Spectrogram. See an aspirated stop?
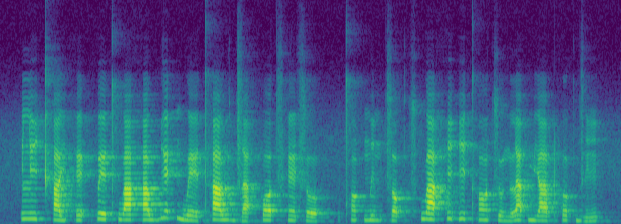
yes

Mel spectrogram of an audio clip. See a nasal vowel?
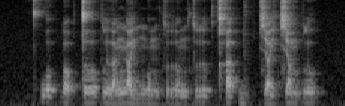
no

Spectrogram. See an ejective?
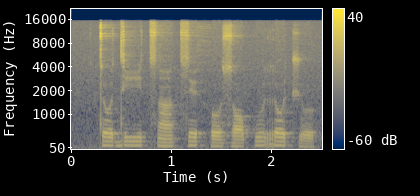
no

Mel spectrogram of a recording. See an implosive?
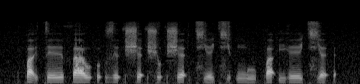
no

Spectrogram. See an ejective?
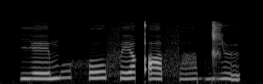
yes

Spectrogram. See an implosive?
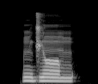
no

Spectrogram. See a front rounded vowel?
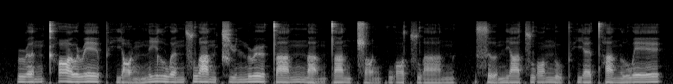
yes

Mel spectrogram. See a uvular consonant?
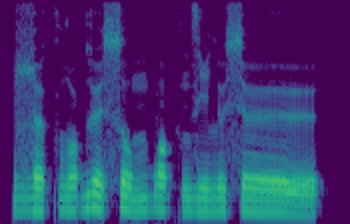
no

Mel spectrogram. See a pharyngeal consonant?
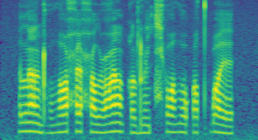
yes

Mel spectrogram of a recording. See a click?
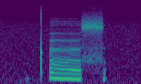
no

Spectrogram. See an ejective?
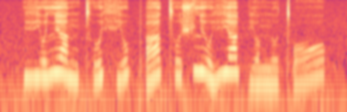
yes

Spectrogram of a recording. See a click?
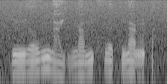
no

